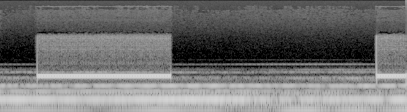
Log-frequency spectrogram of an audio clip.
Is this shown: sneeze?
no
